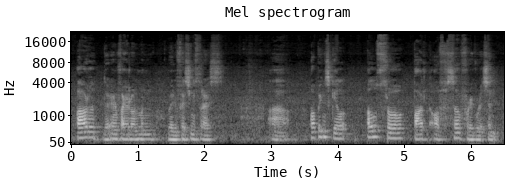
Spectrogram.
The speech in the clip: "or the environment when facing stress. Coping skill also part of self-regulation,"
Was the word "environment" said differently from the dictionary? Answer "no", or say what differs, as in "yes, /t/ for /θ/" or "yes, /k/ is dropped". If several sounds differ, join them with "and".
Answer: yes, /f/ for /v/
